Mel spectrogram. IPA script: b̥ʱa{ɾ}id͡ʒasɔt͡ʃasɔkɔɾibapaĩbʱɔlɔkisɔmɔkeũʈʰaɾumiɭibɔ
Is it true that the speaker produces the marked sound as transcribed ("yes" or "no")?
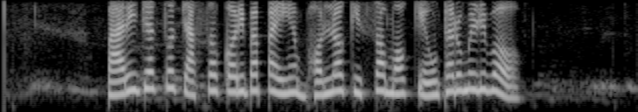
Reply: yes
